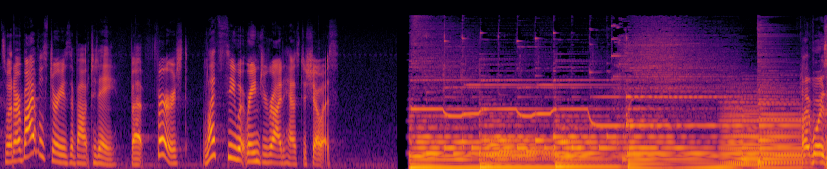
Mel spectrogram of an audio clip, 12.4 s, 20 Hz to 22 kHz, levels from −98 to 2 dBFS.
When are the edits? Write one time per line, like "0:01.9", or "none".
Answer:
0:06.7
